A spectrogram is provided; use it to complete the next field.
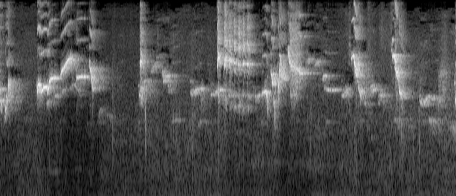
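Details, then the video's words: Contest-winning Oriental magpie-robin (Copsychus saularis) pouring out a rich song of sweet whistled notes, sharp upslurs and dense chattering trills, in bursts with brief gaps. "Suara Kicauan Burung Kacer Juara Kontes"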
